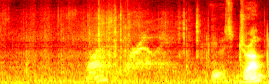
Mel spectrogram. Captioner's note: whispering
